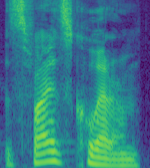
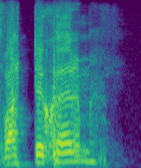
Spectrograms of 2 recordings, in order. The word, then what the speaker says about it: Svarteskerm: Yeah, so it's it's Svarteskerm. So you almost nailed it, like 99%. that means I get a passing grade.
